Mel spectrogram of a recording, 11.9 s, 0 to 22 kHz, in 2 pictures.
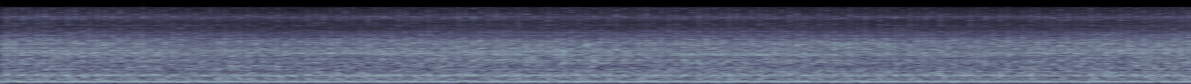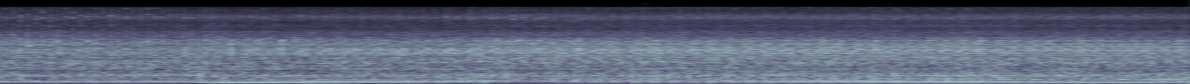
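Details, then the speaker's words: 1997 Nissan Big M pickup, BD25 2.5 L direct-injection four-cylinder diesel: steady clatter at idle with low, even drone and a slight drop around the middle; idles normally. "มาดูเครื่องยนต์สักหน่อยนะคะอันนี้เรื่องBDวงอะไรPowerนะคะวันนี้เออเมื่อเครื่องเดินเบาปกติเลยคันนี้"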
